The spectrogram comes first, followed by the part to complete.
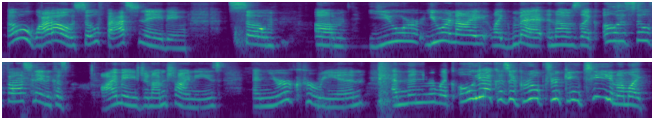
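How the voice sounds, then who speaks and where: An American woman hosts a relaxed interview in a high, bright voice. She is chatty and animated and sprinkles "like" through her sentences. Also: moderate pace. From United States. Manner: chatty, animated, uses "like" often. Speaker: host. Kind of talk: casual interview chat.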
